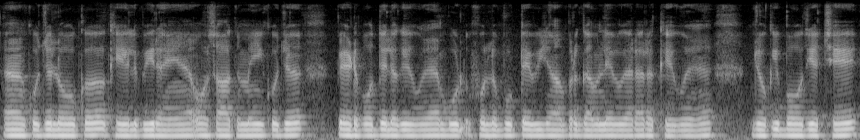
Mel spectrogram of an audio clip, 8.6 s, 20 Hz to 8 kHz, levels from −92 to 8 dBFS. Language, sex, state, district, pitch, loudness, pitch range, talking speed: Hindi, male, Chandigarh, Chandigarh, 120 Hz, -12 LUFS, 120-125 Hz, 225 wpm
